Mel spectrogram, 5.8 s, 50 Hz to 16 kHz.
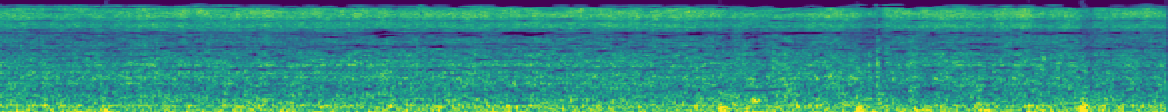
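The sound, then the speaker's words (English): A Great Western 56 steam locomotive trundles steadily across a gated, guarded level crossing, a loud, continuous rumble broken by a few sharp clanks and knocks from the wheels. No one speaks. “So we'll trundle across.”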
